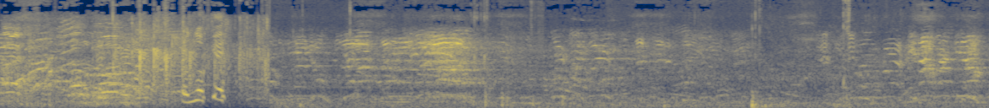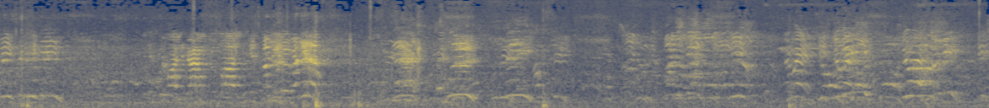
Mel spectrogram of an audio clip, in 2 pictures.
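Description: Football players shout to each other across an open pitch.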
